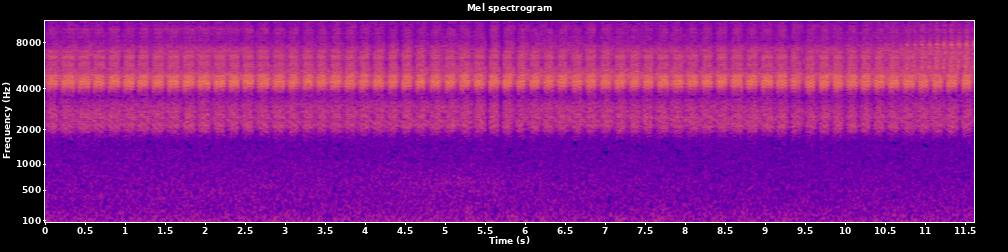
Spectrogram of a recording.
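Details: Singing cicadas outdoors: steady high-pitched buzzing chorus, rapidly throbbing at an even rate, dense and continuous for the whole stretch.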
